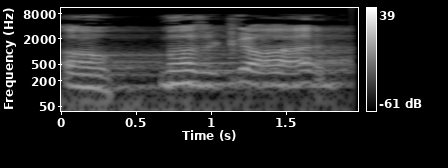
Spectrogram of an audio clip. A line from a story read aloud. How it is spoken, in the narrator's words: I cried out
